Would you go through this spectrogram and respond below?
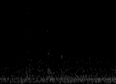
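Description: Graphite pencil sketching lightly on paper, a soft, steady scratching of short strokes, faint and close.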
